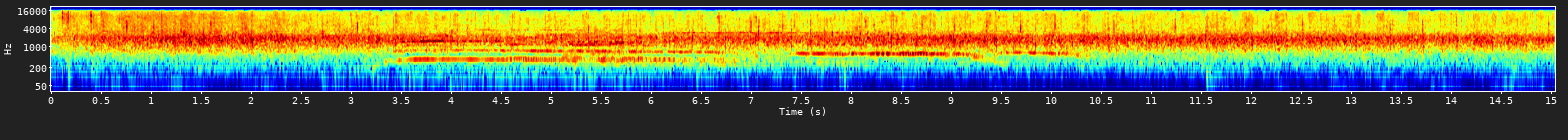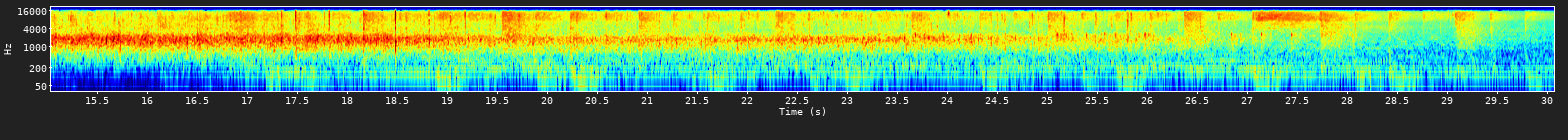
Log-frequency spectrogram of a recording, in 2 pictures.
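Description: Large audience applauding in a standing ovation, with a few cheers in the first ten seconds. Music comes in about halfway through beneath the applause, which slowly fades.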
